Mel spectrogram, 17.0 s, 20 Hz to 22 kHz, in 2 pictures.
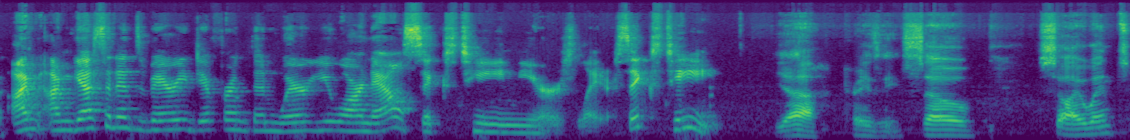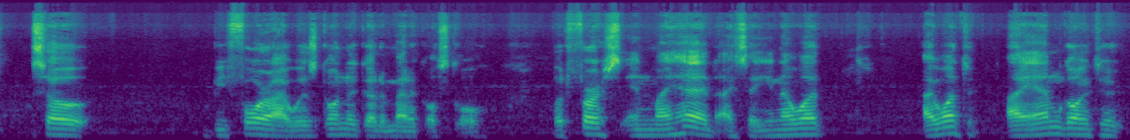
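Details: Aphasia in an adult man about 15–16 years after a stroke during surgery, with his right arm and leg affected; he still does speech therapy daily.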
